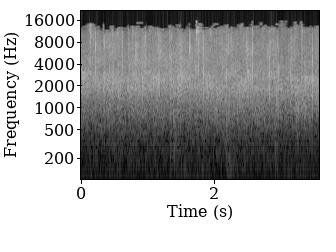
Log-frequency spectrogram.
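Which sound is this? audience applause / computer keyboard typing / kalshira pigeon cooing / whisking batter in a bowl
audience applause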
